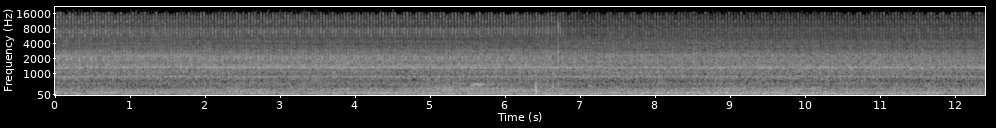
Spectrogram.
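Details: Engine with unstable idle and misfire: uneven, loping idle with occasional stumble. A badly sealing exhaust valve leaks pressure, showing a high exhaust-manifold signal. Planned fix is removing the cylinder head for inspection and valve-seat reconditioning.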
